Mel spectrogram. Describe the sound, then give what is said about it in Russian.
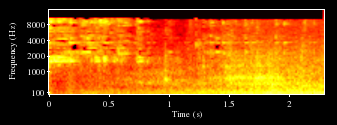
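Small harness bells for a horse troika jingle faintly in light, scattered tinkles over a steady low hum, with no voices. “У нас вот есть, если лошадь тройкой, можно вот бубенчики.”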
